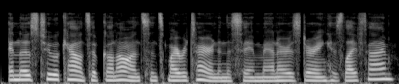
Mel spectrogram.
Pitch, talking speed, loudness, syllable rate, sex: 190 Hz, 270 wpm, -15 LUFS, 7.1 syllables/s, female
